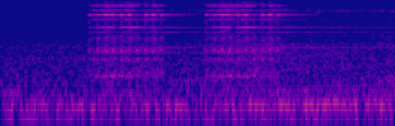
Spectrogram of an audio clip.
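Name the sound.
telephone ringing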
